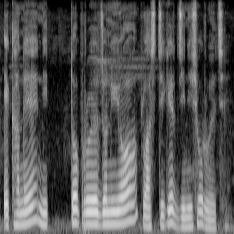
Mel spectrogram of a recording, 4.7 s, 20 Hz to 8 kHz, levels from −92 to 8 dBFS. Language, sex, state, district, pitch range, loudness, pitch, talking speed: Bengali, male, West Bengal, Cooch Behar, 125-160 Hz, -14 LUFS, 150 Hz, 75 wpm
